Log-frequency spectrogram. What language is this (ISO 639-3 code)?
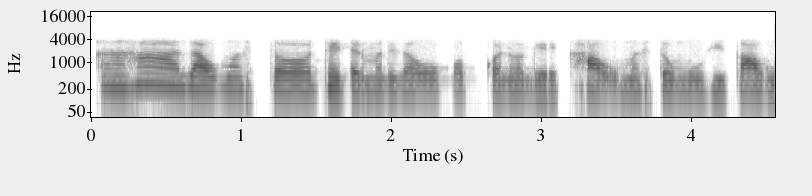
mar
